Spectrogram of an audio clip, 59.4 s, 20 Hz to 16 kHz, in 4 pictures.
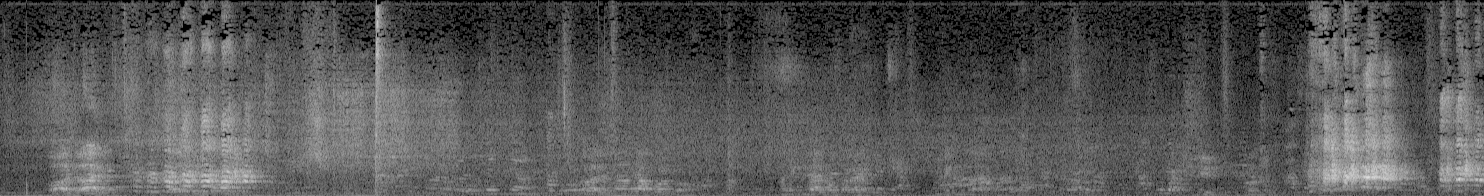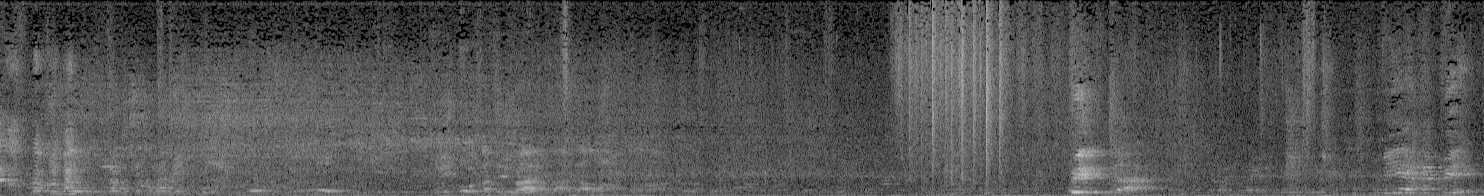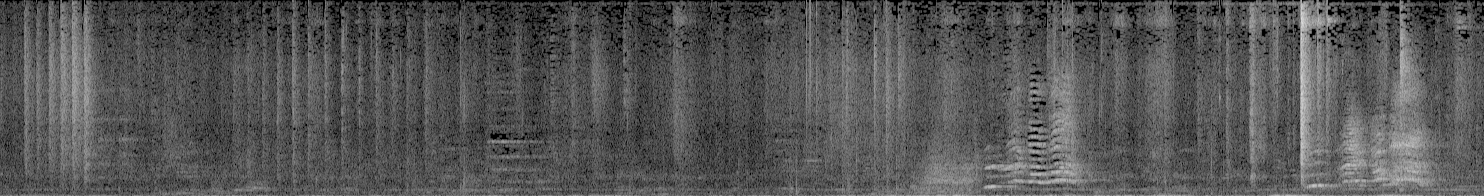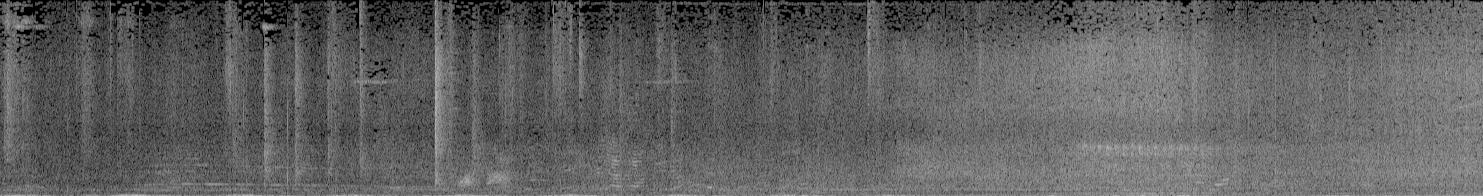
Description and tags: on the street 3
Made recording walking in the Lisbon, you can listen laughing children and noise of city.
traffic, ambient, city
